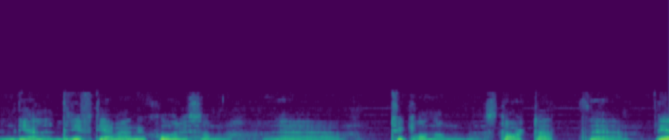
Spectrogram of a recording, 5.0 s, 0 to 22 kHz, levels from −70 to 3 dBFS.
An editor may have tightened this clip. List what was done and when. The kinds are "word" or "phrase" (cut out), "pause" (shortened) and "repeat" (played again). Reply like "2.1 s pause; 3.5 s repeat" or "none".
3.1 s word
